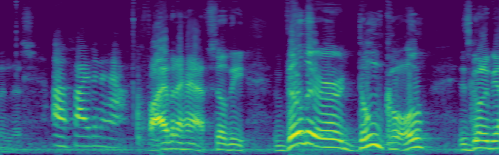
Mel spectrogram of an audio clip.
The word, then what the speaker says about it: Wilderer: How do I pronounce this again? Wilderer.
